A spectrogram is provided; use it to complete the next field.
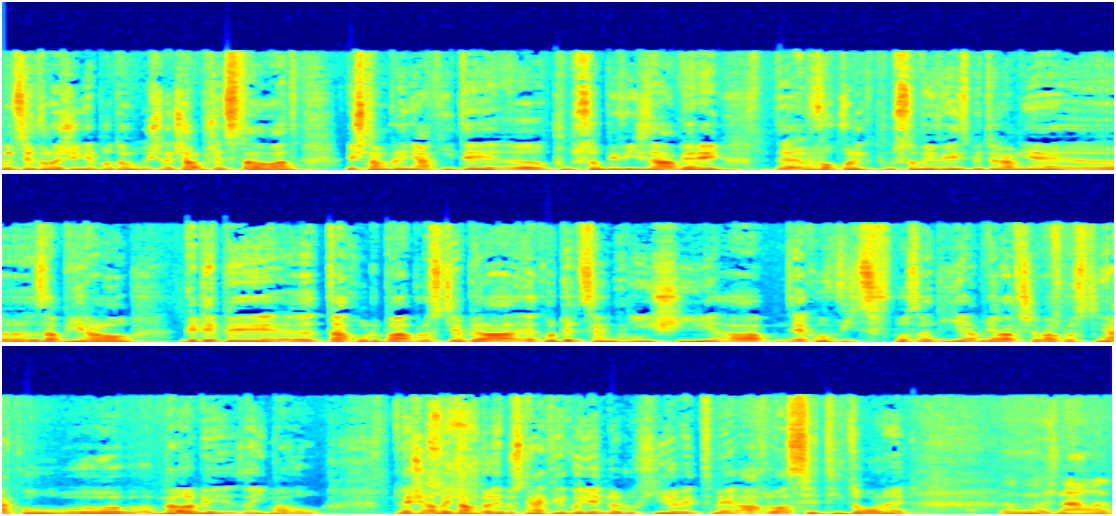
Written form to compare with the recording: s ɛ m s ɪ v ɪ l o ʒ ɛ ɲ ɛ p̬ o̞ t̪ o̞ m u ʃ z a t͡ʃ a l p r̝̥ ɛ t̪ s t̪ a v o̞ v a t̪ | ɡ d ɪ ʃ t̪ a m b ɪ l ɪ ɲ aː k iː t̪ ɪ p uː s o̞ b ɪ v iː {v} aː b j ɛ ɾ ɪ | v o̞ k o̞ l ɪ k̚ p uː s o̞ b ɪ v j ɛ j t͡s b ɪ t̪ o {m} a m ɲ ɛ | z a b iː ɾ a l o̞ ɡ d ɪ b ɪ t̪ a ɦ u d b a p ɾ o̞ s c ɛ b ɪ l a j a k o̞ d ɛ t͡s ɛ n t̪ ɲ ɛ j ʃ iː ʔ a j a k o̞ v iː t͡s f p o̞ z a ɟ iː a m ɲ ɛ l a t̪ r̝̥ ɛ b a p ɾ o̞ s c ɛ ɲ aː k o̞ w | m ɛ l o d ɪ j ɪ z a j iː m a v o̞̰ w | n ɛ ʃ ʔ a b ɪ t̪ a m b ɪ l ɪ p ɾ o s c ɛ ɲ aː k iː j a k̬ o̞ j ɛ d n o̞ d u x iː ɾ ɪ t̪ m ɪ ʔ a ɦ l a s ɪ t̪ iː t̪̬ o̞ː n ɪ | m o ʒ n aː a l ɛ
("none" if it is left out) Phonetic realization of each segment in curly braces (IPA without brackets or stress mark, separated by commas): z, n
